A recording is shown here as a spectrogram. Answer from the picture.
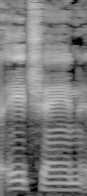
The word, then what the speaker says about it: Achane: Devon Achane, Davon Achane, he sent a whole big thing yesterday talking about the pronunciation, but it's no longer Achane, it's like Achane.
